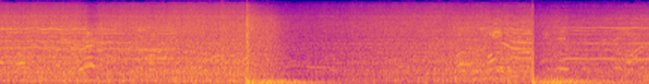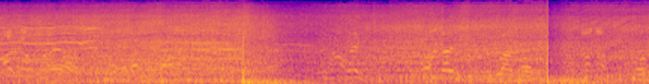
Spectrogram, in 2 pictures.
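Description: A crowd of people shouts and chatters outdoors.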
